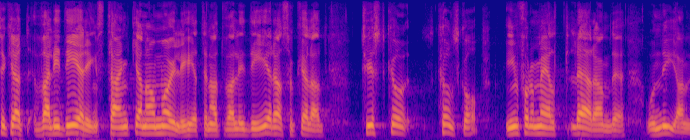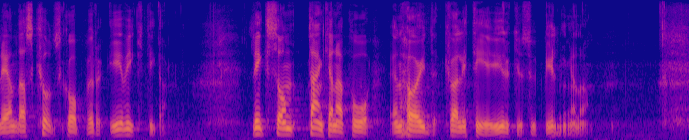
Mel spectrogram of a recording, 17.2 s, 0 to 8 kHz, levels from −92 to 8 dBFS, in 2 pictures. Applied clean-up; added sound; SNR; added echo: none; none; none; none.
